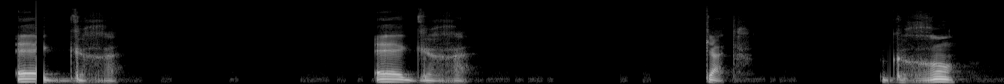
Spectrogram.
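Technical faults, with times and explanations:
0.36–0.44 s, block of digital silence: a block of zeros replaced the audio for 80 ms, leaving a short hole with abrupt edges.
0.74–1.92 s, CD scratch ticks: a surface blemish overwhelmed error correction once per disc turn, so five muted or interpolated patches, the longest about 7 ms, sound as regular ticks.
4.48–7.72 s, CD scratch ticks: damage again exceeded error correction on each rotation, producing twelve evenly spaced ticks, each only a few milliseconds long, as the player patched the gaps.
8.88–8.90 s, block of digital silence: a 20 ms block was replaced with zeros, cutting the sound out and back with no fade.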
